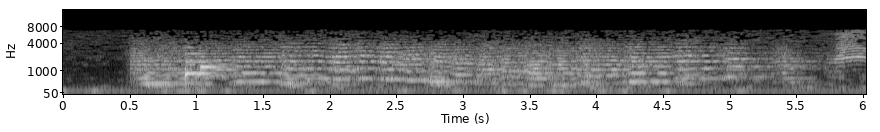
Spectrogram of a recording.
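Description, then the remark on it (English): A cat yowls in one long, loud, drawn-out cry that wavers in pitch for several seconds, over a steady low electrical hum. “Isn't there anywhere you can this place without squashing a cat?”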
